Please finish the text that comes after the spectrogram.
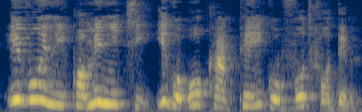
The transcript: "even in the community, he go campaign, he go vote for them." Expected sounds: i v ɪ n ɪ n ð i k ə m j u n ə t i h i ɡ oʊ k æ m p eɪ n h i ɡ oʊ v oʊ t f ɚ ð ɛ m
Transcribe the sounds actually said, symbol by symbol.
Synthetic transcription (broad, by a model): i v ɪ ɪ n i k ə m j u n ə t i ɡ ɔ ɡ oʊ k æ p eɪ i ɡ oʊ v oʊ t f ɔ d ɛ m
